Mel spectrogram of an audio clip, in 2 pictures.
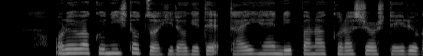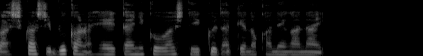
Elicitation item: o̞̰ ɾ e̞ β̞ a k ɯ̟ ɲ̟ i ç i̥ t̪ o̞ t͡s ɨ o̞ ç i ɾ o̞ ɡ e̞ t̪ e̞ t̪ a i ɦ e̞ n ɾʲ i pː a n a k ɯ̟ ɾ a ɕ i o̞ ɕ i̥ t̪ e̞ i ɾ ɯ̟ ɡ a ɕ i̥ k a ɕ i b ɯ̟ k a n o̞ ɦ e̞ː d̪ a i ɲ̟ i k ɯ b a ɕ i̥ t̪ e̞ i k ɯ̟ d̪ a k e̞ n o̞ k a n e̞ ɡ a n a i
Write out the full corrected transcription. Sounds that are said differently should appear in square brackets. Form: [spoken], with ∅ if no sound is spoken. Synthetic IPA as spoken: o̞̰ ɾ e̞ β̞ a k ɯ̟ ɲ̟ i ç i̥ t̪ o̞ t͡s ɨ o̞ ç i ɾ o̞ ɡ e̞ t̪ e̞ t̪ a i ɦ [ẽ̞] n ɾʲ i pː a n a k ɯ̟ ɾ a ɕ i o̞ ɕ i̥ t̪ e̞ i ɾ ɯ̟ ɡ a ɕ i̥ k a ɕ i b ɯ̟ k a n o̞ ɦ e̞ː [t̪] a i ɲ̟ i k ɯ [β] a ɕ i̥ t̪ e̞ i k ɯ̟ d̪ a k e̞ n o̞ k a n e̞ ɡ a n a i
